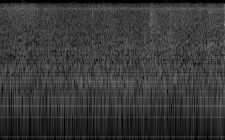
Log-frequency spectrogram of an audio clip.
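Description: Traction elevator running, heard from inside its glass cab: a steady hum with a low drone and an even rushing noise.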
